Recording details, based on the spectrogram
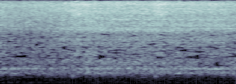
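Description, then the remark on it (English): A steam locomotive hauling a heavy train hisses steadily, a broad, even rush of escaping steam that holds at constant loudness for about three seconds with no voices or other sounds. “We've got a heavy train today. Yeah, I can hear her talking.”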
